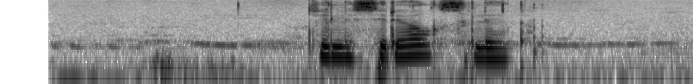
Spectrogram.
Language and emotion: Russian, neutral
